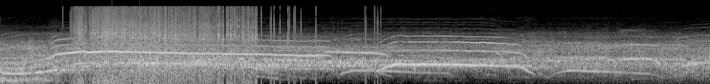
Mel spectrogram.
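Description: A huge crowd cheers and screams in a vast open stadium.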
